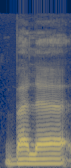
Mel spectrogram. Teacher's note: لام کے اوپر کھڑی زبر ہے، ایک الف کے برابر کھینچ کر پڑھیں گے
